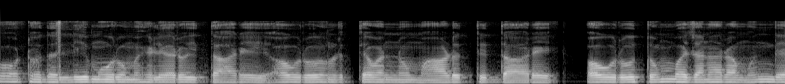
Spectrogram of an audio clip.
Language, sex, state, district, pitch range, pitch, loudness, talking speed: Kannada, male, Karnataka, Dharwad, 105-115 Hz, 110 Hz, -18 LUFS, 85 wpm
